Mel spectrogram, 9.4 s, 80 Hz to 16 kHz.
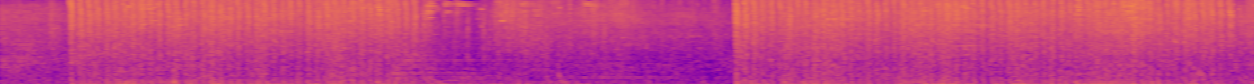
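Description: CR-56 AMAX assault rifle fire from Black Ops 6 roars in long, dense automatic bursts, loud and close, with a short lull midway before the shooting resumes.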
